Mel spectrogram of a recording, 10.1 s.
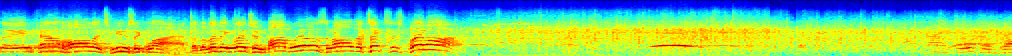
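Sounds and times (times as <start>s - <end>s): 
speech: 0.0s - 4.8s, 9.4s - 10.1s
large audience applause: 4.6s - 10.1s.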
